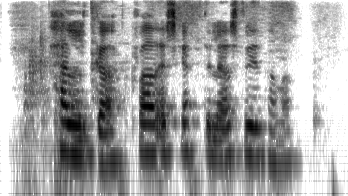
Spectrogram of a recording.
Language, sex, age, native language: Icelandic, female, 14, Icelandic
